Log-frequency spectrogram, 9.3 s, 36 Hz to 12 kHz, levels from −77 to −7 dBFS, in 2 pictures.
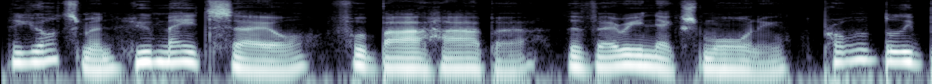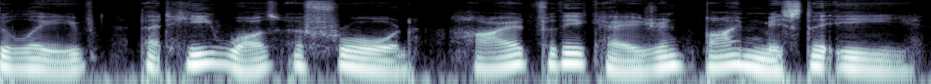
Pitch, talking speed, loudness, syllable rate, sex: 115 Hz, 165 wpm, -17 LUFS, 4.4 syllables/s, male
